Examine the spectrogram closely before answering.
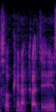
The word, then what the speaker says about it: subpoena: 서피나까지. 서피나입니다. 서피나. 서피나.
